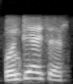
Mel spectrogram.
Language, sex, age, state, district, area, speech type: Marathi, male, 18-30, Maharashtra, Hingoli, urban, conversation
